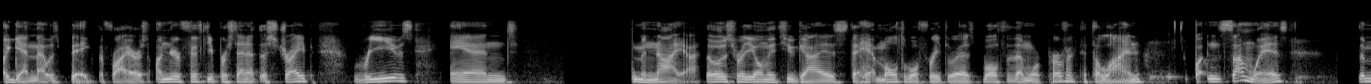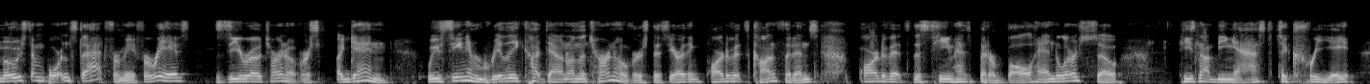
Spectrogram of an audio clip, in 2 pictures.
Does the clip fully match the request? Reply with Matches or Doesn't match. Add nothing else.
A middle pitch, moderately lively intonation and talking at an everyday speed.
Doesn't match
